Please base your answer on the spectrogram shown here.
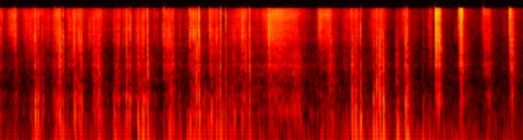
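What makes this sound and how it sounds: Long nails scratch and rub a worn yellow cotton hoodie, first across the chest and then along the sleeve, inside a car. It makes a fast run of dry, bright, scratchy strokes, each a short burst of rasping fabric noise with a soft low thump of contact beneath.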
